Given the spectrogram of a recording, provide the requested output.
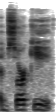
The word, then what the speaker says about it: Absaroka: When Pepper MacKenzie, one of the most hated men in Absaroka County um cuz that's how it's pronounced in Montana.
